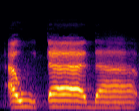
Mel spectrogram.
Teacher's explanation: अलिफ मद्दा हुआ वाह बारक अल्लाह फी यहां पर है वाउन औ पर हमने मोड़कर औ पढ़ा फिर त को लंबा किया दो हरकात अलिफ मद्दा के लिए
